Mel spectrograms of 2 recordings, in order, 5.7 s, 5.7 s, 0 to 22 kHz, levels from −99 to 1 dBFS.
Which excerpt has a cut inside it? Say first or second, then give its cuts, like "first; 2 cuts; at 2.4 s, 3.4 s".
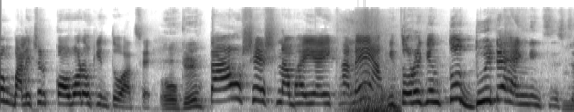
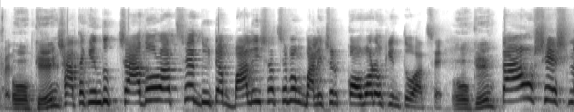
first; 1 cut; at 3.8 s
